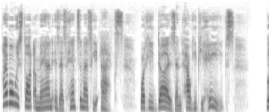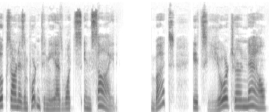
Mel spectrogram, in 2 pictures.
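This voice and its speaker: Actress doing a friendly coy woman reading her emails out, audiobook style, soft mellow tone, really dry sound. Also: mid-range voice, sing-song, unhurried, dry recording. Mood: coy, chatty. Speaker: audiobook narrator. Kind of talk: scripted audiobook narration.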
